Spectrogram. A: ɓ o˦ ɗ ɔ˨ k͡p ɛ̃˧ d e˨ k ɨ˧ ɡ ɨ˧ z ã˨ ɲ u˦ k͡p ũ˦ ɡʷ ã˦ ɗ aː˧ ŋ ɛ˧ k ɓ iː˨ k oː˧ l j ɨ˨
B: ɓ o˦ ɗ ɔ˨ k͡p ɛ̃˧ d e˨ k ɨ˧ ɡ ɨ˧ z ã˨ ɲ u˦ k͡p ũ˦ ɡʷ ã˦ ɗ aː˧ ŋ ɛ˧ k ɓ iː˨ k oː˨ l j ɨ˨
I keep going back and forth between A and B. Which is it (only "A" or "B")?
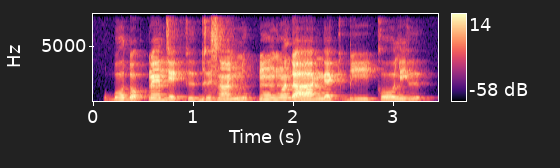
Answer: A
